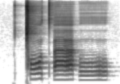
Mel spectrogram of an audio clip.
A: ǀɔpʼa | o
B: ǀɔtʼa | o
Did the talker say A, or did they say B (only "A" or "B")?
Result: B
